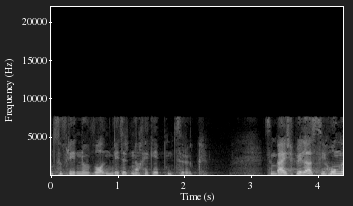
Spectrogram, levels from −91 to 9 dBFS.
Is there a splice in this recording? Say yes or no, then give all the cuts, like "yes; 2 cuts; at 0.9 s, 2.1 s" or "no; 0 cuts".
no; 0 cuts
